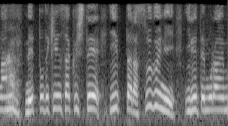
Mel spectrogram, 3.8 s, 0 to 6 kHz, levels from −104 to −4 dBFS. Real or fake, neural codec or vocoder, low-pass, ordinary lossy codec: fake; codec, 16 kHz in and 24 kHz out, 1 kbps, XY-Tokenizer; 5.4 kHz; MP3, 48 kbps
